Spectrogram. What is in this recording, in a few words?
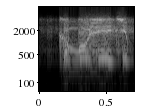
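Speech Sound Russian Common air traffic control Callsign; ATC; Kobuleti; DCS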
